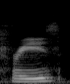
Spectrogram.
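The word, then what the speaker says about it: Fries: his real name is dr victor freeze uh with freeze um spelled pretty much the same way as fry's f-r-i-e-s but it's pronounced freeze um and a little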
